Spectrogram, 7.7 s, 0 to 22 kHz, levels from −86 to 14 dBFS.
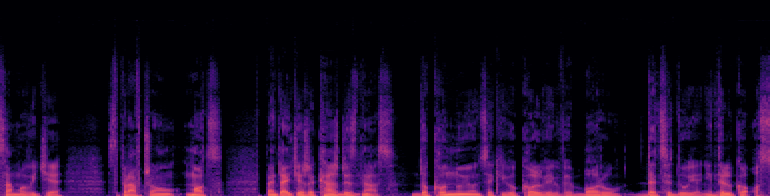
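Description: At 7.14 s, near the end of the speech, there is AAC frame loss with concealment, lasting until 7.19 s. That gap of about 43 ms fits a single lost frame. With no new data arriving, the decoder filled the hole by reusing the last good spectrum, rebuilding its energy with altered phase rather than the real signal. The result is a brief smeared, noisy or phasey patch in place of the original sound before clean decoding resumes.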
